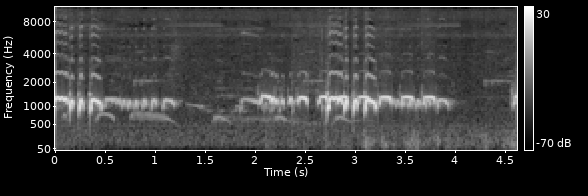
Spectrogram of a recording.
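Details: Local zebra dove pouring out rapid cooing phrases, used to coax idle doves to sing: dense fast coo strings with sharp accented bursts, then a quieter stretch with low rumbling noise.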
